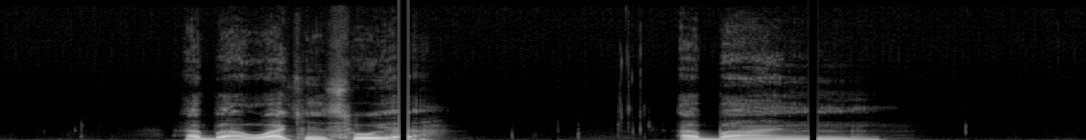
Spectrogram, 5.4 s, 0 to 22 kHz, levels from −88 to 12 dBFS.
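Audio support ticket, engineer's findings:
Gap between chunks, speech. 1.99–2.04 s, just after "aba'an waken", and 4.04–4.09 s: ~48 ms silent holes, hard edges, 2.0 s apart. Probable component: streaming or playback chunk handling, padding or late chunk start inserting silence at each join. Unlike a dropout, no sound missing; audio resumes exactly where it stopped, and the spacing is strictly regular.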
